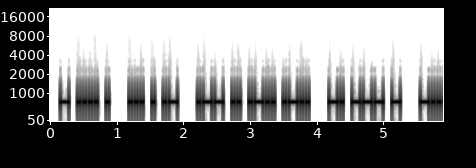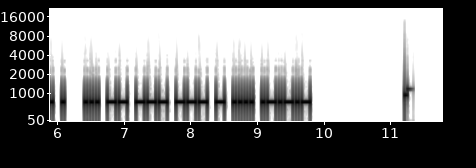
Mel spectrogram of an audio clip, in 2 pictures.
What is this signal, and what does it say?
Morse code, heard as a keyed tone, about 28 wpm, 700 Hz. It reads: THE SEA WILL NOT BE SMOOTH.
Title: Sentences from Top 1400 Words 28wpm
